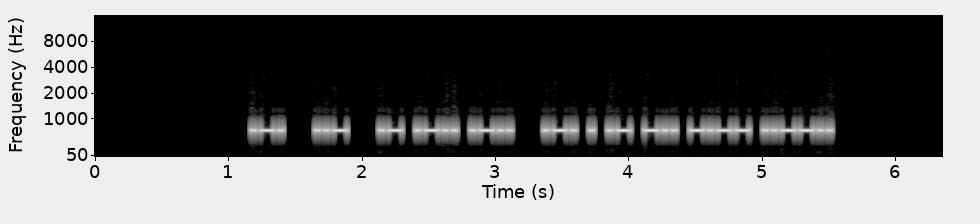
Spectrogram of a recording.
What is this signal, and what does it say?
Morse code, heard as a keyed tone, about 34 wpm, 700 Hz. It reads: R U ALL READY?
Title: Sentences from Top 400 Words and Abbreviations 35wpm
